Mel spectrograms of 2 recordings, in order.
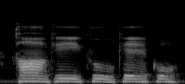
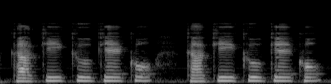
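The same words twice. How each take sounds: First: 가, 기, 그, 개, 고 drawn out, softly trailing lower; lax, lengthened 가, 기, 그, 개, 고; wrong soft GA row. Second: 가, 기, 그, 개, 고 short, from a lowered uvula; brisk separate beats on 가, 기, 그, 개, 고; lowered-uvula KA row. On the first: Teacher showing the wrong ga row, soft and lax. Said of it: "가도 아니죠". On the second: Teacher modelling the ka row, short, throat-placed onset. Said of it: "목젖이 내려와서". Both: Shown as a demonstration.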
